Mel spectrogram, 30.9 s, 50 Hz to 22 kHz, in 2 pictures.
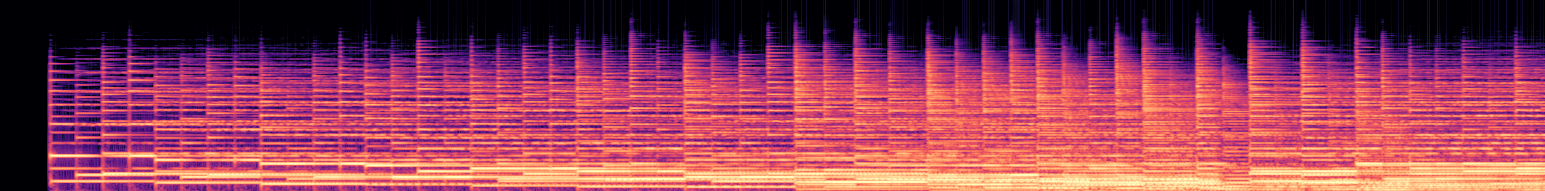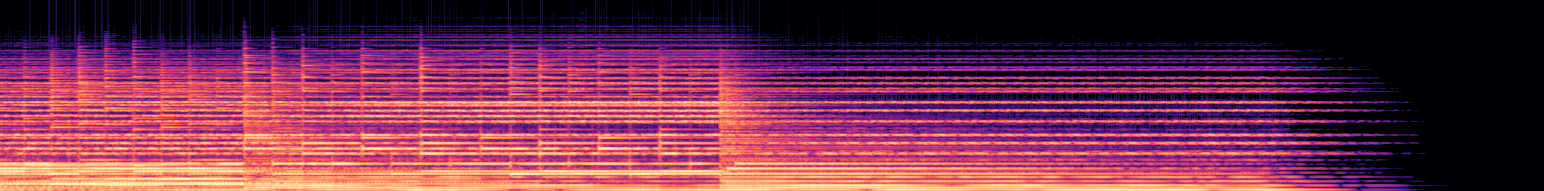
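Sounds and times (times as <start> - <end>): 
KORG M3 piezo piano: 0.5 - 29.5
KORG M3 synth pad: 8.0 - 28.8.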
